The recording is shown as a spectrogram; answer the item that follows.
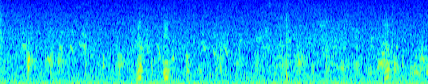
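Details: Soft scattered clucks from chickens, brief low notes spaced irregularly across the stretch, with background hiss.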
